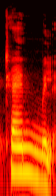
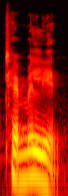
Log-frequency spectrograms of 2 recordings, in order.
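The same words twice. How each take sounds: First: The n of ten stays a clear n. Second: The n of ten blends toward an m. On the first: The speaker calls it wrong. "We don't say ten million" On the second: The speaker calls it right. "the n sound gets closer to m"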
